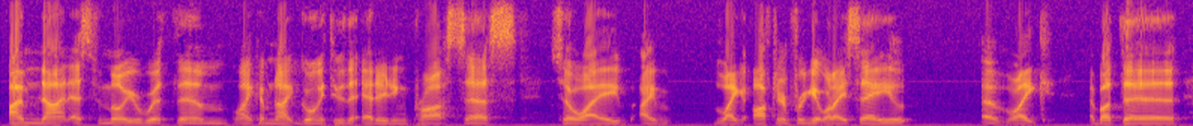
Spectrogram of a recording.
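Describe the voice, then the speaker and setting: A man's voice: mid-range voice, a bit bright, muffled recording. A man from Oklahoma chatting casually on a podcast, rambling with many fillers and restarts. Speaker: podcast guest and fellow podcaster.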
